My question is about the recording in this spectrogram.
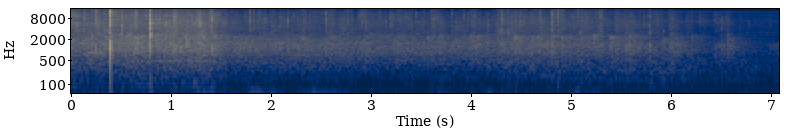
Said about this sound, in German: Und wir geben ihm Applaus.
